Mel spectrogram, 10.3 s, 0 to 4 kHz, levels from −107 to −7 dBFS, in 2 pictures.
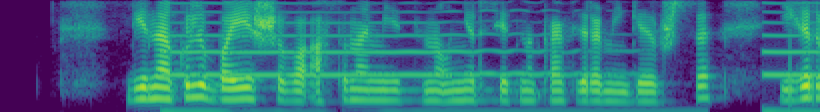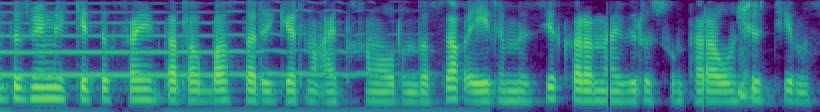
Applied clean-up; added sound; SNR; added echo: none; Wind instrument, woodwind instrument; 10 dB; none.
